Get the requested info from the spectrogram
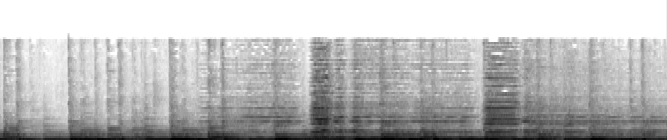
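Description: Harmonica played through a vocal microphone over an acoustic guitar.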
